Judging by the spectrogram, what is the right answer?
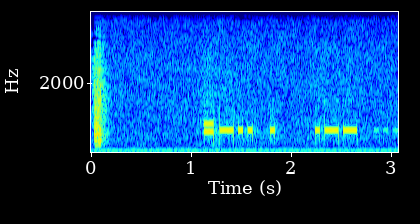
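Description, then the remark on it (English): An EchoLink radio courtesy tone: after a brief burst of static, a string of short, clear electronic beeps plays in a quick, uneven pattern of about eight tones. No one speaks. “I think I'll leave this courtesy tone that the Echo Link thing makes on, because that way they know that you've let go.”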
